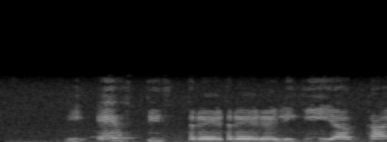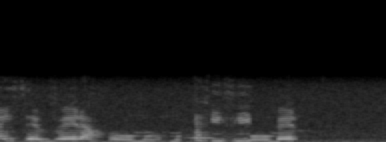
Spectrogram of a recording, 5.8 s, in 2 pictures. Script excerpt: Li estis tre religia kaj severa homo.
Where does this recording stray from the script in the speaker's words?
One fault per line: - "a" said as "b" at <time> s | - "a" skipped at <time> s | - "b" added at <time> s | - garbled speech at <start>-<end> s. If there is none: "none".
- "tre" added at 1.7 s
- garbled speech at 4.2-5.1 s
